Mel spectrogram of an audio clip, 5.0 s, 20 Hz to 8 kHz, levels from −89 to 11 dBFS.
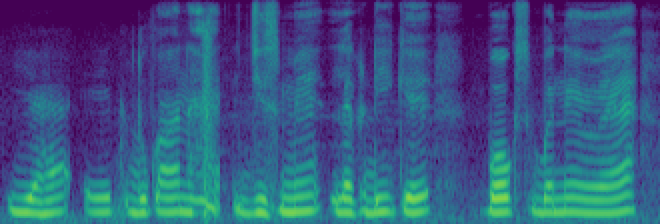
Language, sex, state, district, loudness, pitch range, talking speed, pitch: Hindi, male, Uttar Pradesh, Saharanpur, -17 LUFS, 180-195 Hz, 135 wpm, 185 Hz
